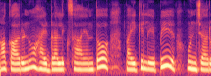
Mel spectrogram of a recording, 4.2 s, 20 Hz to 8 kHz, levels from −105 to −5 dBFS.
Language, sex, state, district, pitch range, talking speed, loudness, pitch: Telugu, female, Andhra Pradesh, Guntur, 200-245 Hz, 115 wpm, -13 LUFS, 210 Hz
